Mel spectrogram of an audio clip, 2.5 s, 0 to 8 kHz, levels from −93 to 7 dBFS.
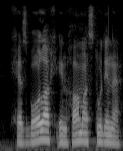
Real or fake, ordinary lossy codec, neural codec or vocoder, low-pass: real; none; none; 7.2 kHz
